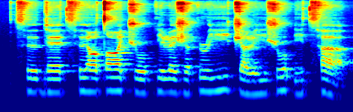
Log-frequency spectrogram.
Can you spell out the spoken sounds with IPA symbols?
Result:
t͡sʰ ɘː ɡ ɛː t͡sʰ ɘː tˤ ɛː t͡ʃ o k i ɭ ɛ ʒ ɐ k ɹ iː t͡ʃ a ɭ iː ʃ o ʔ i t͡sʰ a

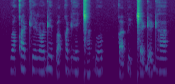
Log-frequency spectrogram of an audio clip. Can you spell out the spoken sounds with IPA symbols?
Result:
u˩˥ qʼ e˨ ʈʰ i˨ ɭ ɔ˩˥ ɖ e˨ p o̰˥ q ɪ˩˥ ɖʱ e˩˥ ɡ͡ǁ a˩˥ ɡ͡b o˩˥ | q ḛ˩˥ p ḭ˩˥ ǁ ɛ̰˧˥ ɖ ḛ˧˥˧ ɖʱ a˨

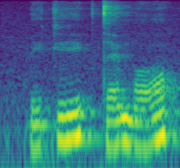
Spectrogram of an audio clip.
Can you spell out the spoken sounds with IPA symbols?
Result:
ɽ e k e | t æ m ɒ

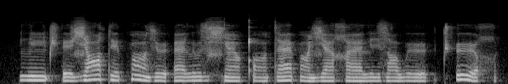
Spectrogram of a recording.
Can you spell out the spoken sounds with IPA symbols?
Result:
l ĩ t͡ʃʼ e ʑ ɑ t e p ɑ̃ z ø ʔ æ l ɯ z ɕ æ̃ qʼ ɑ̃ t æ p ɑ̃ ʑ æ χ æ l i z ɑ w ø | t͡ʃʼ ø χ

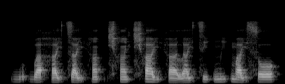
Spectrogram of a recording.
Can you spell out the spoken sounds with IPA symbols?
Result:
b o˦ ʔ b a˧ h a˧ j t͡s a˧ j h ã˦ k̚ t͡ɕʰ ã˦ t͡ɕʰ a˥˧ j h a˨˩ l a˧ j t͡s i˦ ʔ m i˦ ʔ m a˧ j s ɔ˦

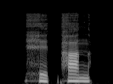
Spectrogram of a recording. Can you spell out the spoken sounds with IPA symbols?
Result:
h e˨˩ k̚ h a˧ n

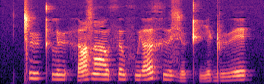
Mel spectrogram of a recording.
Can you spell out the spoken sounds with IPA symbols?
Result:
ǀ ʉ˥ kʰ l ʉ˧ h ɐ˧˥ zˤ ã˥ o̯ θ ɵ˥ xʷ j ɐ˧˥ x ɨ˧ z ʉ˩˧ kʰ i˩˧ ɖ ʉ˧˥ e̯

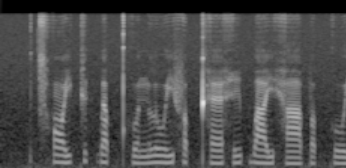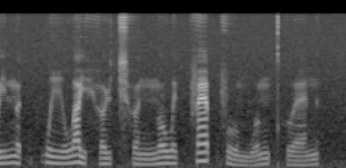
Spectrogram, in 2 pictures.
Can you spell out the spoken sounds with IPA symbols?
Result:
t͡sʰ ɔː˨˥ j k ɪ˧ k̚ l ɐ˨˥ p̚ kʷʰ ɐ˨˧ n l uː˨˥ j f ɐ˨ p̚ kʰ ɛː˨ h iː˧ p̚ w aː˧ j h aː˨ p ɐ˨ p̚ k uː˨˧ j n̪ ɵ˨ t̚ ɪ˨˥ k̚ w iː˨˥ w ɐ˨˩ j h ɵ˨˥ ɥ t͡sʰ ɵ˨ n n̪ o˧ w ɪ˧ k̚ f ɛː˥ p̚ f uː˨˩ m w ʊ˧ ŋ kʷʰ ɛː˨˧ n

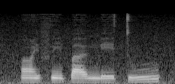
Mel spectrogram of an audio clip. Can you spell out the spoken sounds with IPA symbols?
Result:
ɑ̃ ɪ̯ f ẽ p a ə̯ ŋ e t u

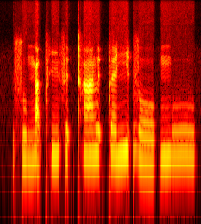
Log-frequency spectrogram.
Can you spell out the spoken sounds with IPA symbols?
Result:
s u˨ ŋ ä̰˦˨ tʰ ĩ˦ s ɪ˦ ʔ kʰ ã˦ l ɪ˦ ʔ t ɛ˦ ɲ ɪ˦ ʔ z o˨ | m u˦

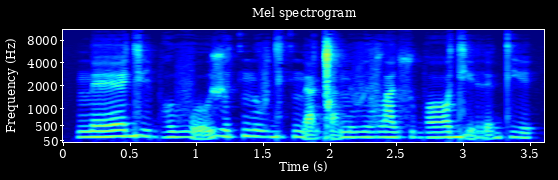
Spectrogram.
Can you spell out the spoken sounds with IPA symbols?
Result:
n̪ ɛː dʲ ʊ i̯ b ɔ̤ u̯ v o̰ ʒ ʊ tʲ n̪ ʊ v d i tʲ n̪ a̰ ɡ͡ǀ a̰ n̪ ɪ v ɪ v lˠ a i̯ sʷ ɪ b ɔː dʲ ḛ r ɛ̰ d tʲ e

